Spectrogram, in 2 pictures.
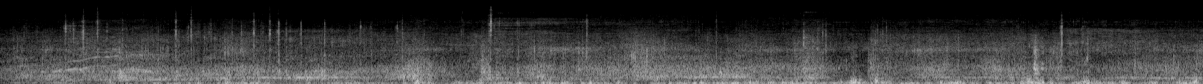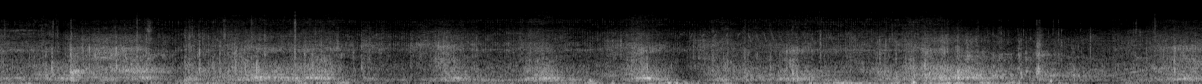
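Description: Electric mountain bike rolling fast down a gravel and dirt trail: tyres crunching over the surface, the frame and chain rattling with frequent knocks over bumps, and wind on the microphone. A motor hum comes and goes under the rolling noise.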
